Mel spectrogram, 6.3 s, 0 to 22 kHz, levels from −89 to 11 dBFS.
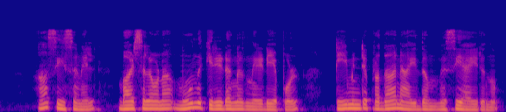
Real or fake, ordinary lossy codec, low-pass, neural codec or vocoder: real; MP3, 96 kbps; 7.2 kHz; none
